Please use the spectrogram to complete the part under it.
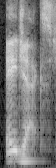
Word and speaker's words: Ajax: Ajax, just like the abrasive Ajax.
